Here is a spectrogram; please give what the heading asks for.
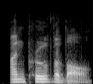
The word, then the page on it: Unprovable: American English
